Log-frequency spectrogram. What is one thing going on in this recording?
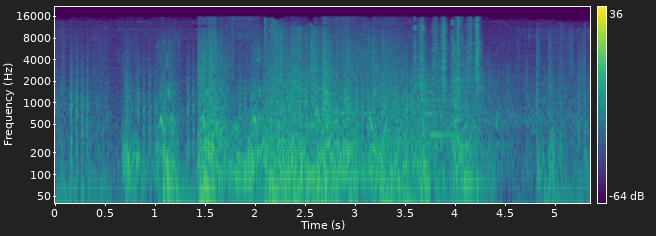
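A pickaxe strikes and breaks an object with a crunch.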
